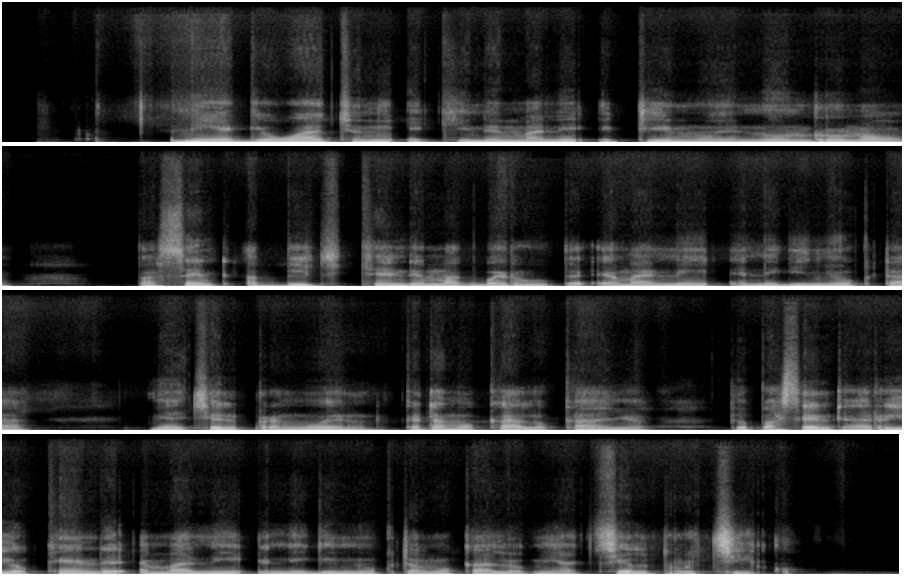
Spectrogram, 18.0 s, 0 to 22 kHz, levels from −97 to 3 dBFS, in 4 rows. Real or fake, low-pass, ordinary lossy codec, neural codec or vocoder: fake; none; none; codec, 44.1 kHz, 2.6 kbps, SNAC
